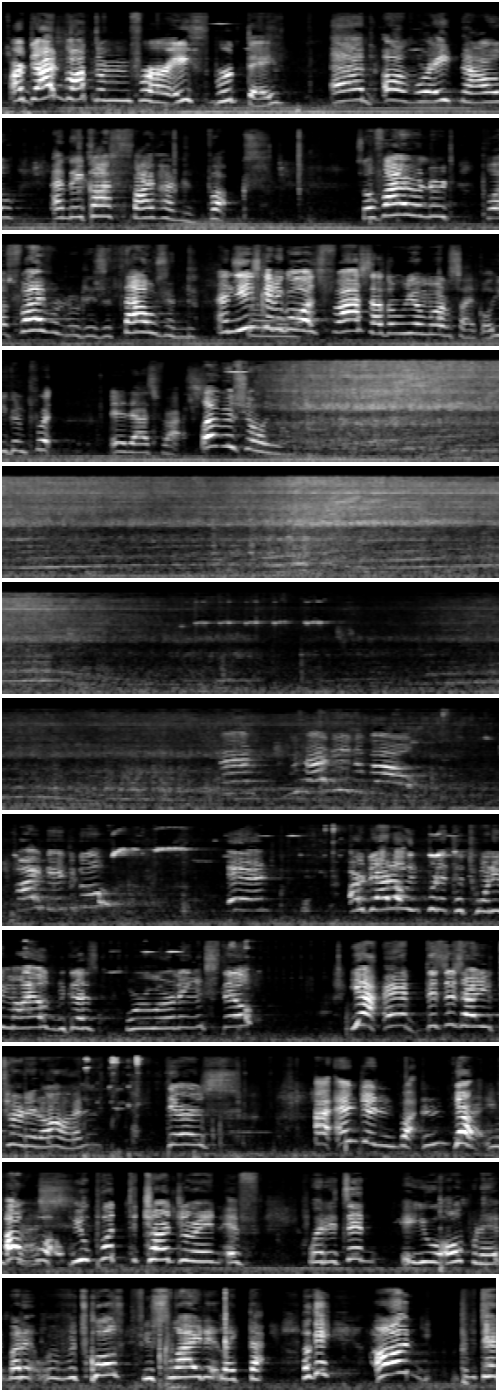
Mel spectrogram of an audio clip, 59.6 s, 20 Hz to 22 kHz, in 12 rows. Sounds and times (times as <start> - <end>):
Speech: 8.6 - 15.4, 47.9 - 52.1.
